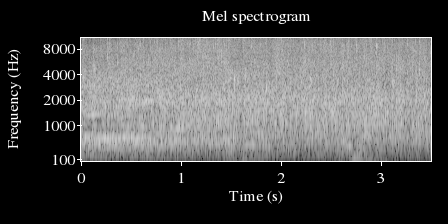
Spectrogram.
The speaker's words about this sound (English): and you might tread the boards and get a spontaneous round of applause like that, and you might add lib a reply, which he did.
